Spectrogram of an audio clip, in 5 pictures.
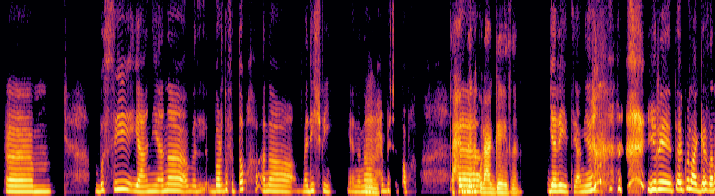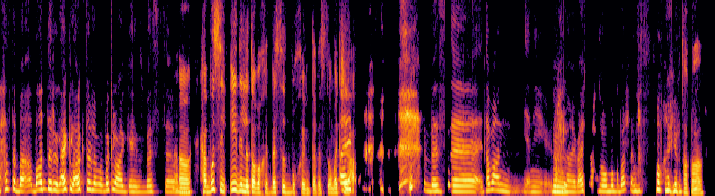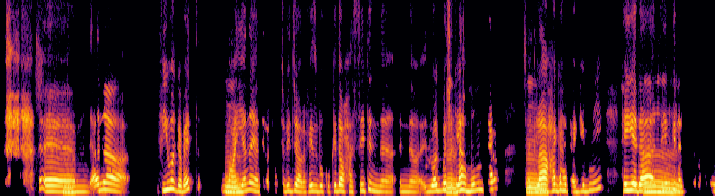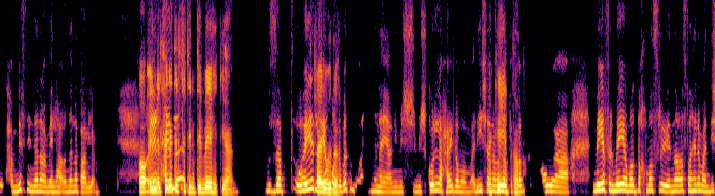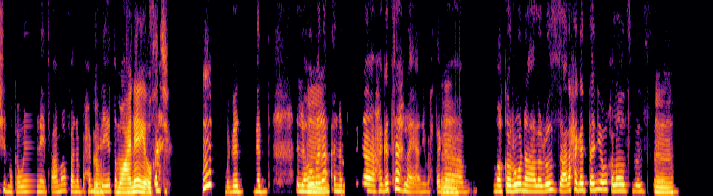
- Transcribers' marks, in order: chuckle; other background noise; other noise; chuckle; tapping; unintelligible speech; distorted speech
- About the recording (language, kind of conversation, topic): Arabic, unstructured, إنت بتحب تتعلم حاجات جديدة إزاي؟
